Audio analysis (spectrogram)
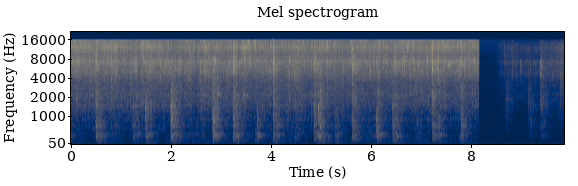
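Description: Chopped adamant creeper (pirandai) being sautéed in a pan for a Chettinad village-style chutney: rhythmic spatula strokes over a steady close sizzle, which cuts off abruptly to near silence for the last two seconds.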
